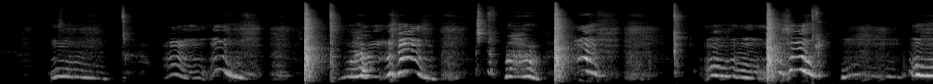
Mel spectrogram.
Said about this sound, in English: Harder. Slap me harder. I can take your anger.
